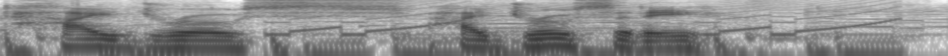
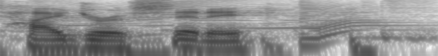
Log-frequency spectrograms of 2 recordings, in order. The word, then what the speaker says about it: Hydro City: But we're at Hydrosity. It's Hydro City. If you pronounce it Hydrosity, you are a felon and cannot be trusted.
